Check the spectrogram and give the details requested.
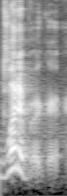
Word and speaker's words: Whataburger: what a burger no you're pronouncing the h too much no wait no no like that was way too much it's whataburger what a burger no whataburger like almost like you're saying water burger i know like almost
